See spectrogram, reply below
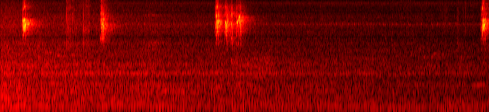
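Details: A few sharp, very high sunbird chirps, one a quick triple, separated by pauses, over a faint background hum.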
